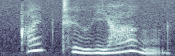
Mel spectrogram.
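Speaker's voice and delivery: unsure, halting. [name] replies to John's question; hesitant.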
